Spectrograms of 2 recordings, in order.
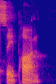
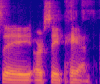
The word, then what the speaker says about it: Saipan: Someone sent me a whole care package from a country called Saipan. And I guess it's Saipan, actually. I was saying that wrong.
